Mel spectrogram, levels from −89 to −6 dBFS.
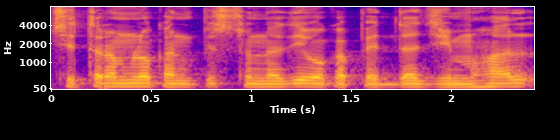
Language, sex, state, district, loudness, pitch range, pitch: Telugu, male, Andhra Pradesh, Visakhapatnam, -16 LUFS, 105-115 Hz, 110 Hz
